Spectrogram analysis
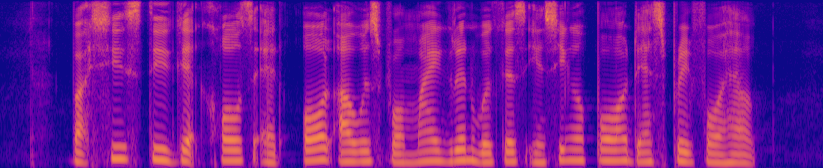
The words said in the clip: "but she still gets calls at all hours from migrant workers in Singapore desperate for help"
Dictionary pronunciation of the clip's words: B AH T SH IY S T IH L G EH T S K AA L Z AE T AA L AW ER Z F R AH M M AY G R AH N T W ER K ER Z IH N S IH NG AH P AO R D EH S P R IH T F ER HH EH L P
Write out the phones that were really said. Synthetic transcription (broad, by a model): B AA T SH IY S T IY L G EH T K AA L S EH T AA L AW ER S F R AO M M AY G R AH N T W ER K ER S IH N S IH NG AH P AO D EH S P R IH T F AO HH EH L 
